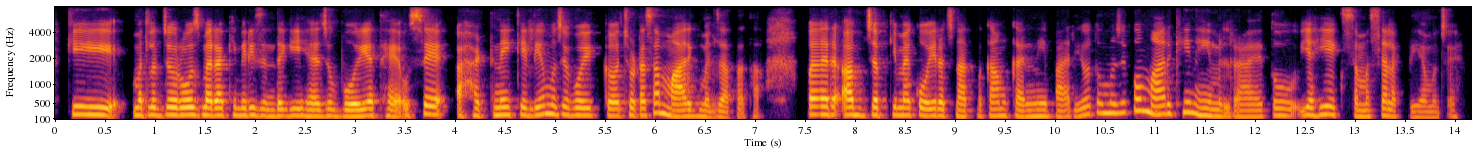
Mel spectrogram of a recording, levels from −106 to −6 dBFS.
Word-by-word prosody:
कि 205 -2 +2
मतलब 195 0 +1
जो 200 +1 +4
रोजमर्रा 195 -1 +5
की 195 - -3
मेरी 185 +1 +1
ज़िंदगी 175 0 -1
है, 165 -1 +1
जो 175 +2 -3
बोरियत 170 +3 +4
है, - - +1
उससे 215 +5 +1 0.4
हटने 195 +3 0
के 195 -1 -2
लिए 195 +3 0
मुझे 220 -2 0
वो 190 0 0
एक 185 -1 0
छोटा-सा 185 +5 0
मार्ग 165 -7 +2
मिल 150 -2 -4
जाता 150 -3 -5
था। - - -16 0.5
पर 210 0 +5
अब 200 -2 +4
जब 195 -1 +2
की 200 - -2
मैं 190 -1 +1
कोई 180 -2 +1
रचनात्मक 165 -2 -3
काम 175 0 -2
कर 155 - 0
नहीं 165 +1 -1
पा 155 -1 -3
रही 160 +1 -7
हूँ, 205 +3 -2
तो 250 +2 -4
मुझको 255 +5 0
मार्ग 220 -2 +2
ही 270 - +1
नहीं 190 -6 0
मिल 165 -1 -3
रहा 155 +1 -5
है, 155 0 -5
तो 180 +2 -5
यही 200 +1 0
एक 200 0 -6
समस्या 160 +2 -4
लगती 150 -3 -8
है 140 - -6
मुझे। 140 +3 -12
185 Hz, 215 wpm, -24 LUFS, 165-200 Hz, 0.5 s, रोजमर्रा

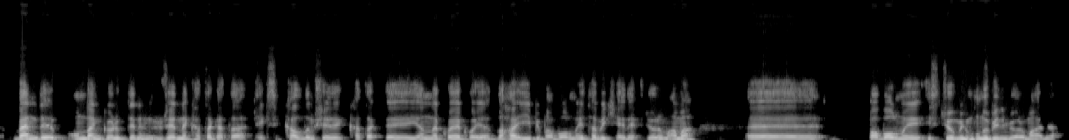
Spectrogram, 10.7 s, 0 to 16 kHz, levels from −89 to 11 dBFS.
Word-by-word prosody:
ben 165 -1 +6
de 190 +2 +6 0.2
ondan 140 +8 +2
gördüklerimin 150 +4 0
üzerine 130 +5 +1
kata 140 0 -3
kata, - - -2
eksik - - -14
kaldığım 115 +1 -1
şeyleri 115 0 -2
kata - - -4
eee, - - 0
yanına 105 +5 -1
koya 140 +2 +2
koya 140 0 -3
daha 135 +3 +2
iyi 120 -1 -1
bir - - -6
baba 100 +1 -2
olmayı 105 +7 -1
tabii 130 -4 0
ki 125 - -8
hedefliyorum 100 +9 -3
ama, 150 +8 +1 0.5
eee, 100 -1 0 0.5
baba 110 +5 +3
olmayı 130 0 +3
istiyor 130 +2 -1
muyum 145 +3 +4
onu 140 -1 +6
bilmiyorum 110 -5 0
hâlâ. 95 -1 -4
125 Hz, 180 wpm, -22 LUFS, 105-140 Hz, 0.5 s, ben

